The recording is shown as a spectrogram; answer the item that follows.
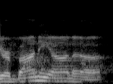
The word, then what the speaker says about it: Urbaniana: the uh therabani i it's pronounced different ways the urbaniana or the the the urbani orum university is is this university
